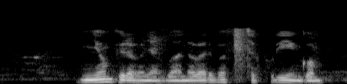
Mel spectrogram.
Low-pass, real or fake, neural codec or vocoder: 5.4 kHz; fake; codec, 16 kHz in and 24 kHz out, 1 kbps, XY-Tokenizer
